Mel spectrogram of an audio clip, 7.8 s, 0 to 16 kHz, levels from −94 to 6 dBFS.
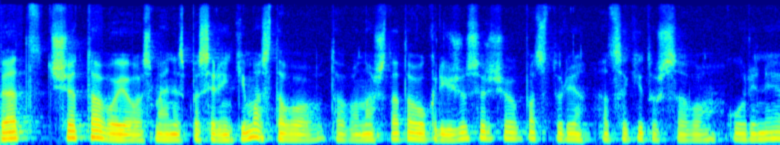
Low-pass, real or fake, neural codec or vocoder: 14.4 kHz; fake; vocoder, 48 kHz, 128 mel bands, Vocos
